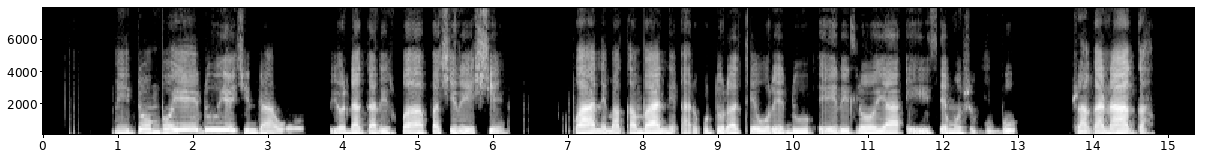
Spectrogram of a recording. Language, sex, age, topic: Ndau, male, 25-35, health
